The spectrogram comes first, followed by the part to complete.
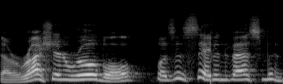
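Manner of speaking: high, loud, can't-believe-it incredulous tone. A speaker tells Eric about risk experts' investment position, sounding incredulous. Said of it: "I can't believe I'm about to say this".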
